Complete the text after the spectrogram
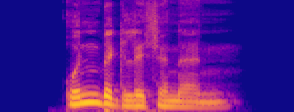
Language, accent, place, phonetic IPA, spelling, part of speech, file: German, Germany, Berlin, [ˈʊnbəˌɡlɪçənən], unbeglichenen, adjective, De-unbeglichenen.ogg
- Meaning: inflection of unbeglichen: 1. strong genitive masculine/neuter singular 2. weak/mixed genitive/dative all-gender singular 3. strong/weak/mixed accusative masculine singular 4. strong dative plural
